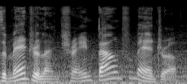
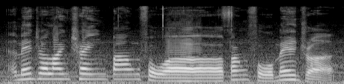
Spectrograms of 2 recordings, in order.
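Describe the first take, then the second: First: It is spoken in a fluent native-like accent. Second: It is spoken in a hesitant Hong Kong accent. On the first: The speaker calls it right. "a little bit more of an a native accent" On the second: The speaker calls it wrong. "That's the Hong Kong accent right there"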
